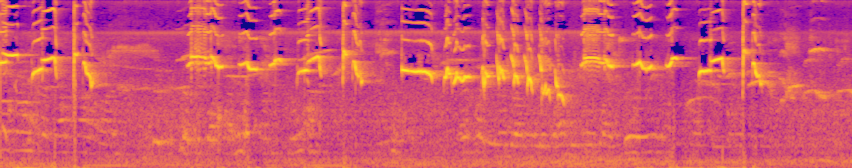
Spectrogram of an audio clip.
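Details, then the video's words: Oriental magpie-robin (kacer) song used as a lure to rouse another magpie-robin into singing: bursts of loud, sharp whistles and buzzy, rapidly sliding notes, with short chattering runs separated by brief pauses. "Suara Pancingan Kacer Agar Cepat Emosi Gacor"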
